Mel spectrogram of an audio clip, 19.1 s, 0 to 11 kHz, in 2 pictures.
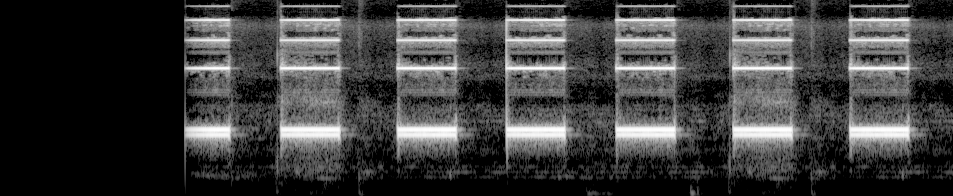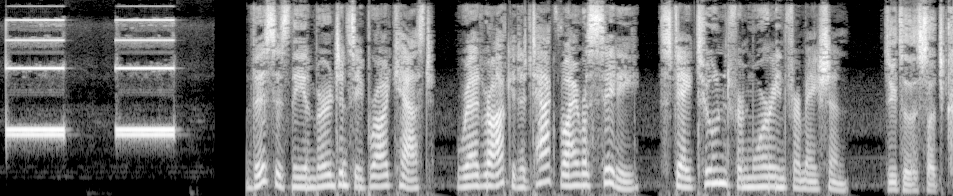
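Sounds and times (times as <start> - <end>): electronic alarm tone beeping: 1.9 - 6.8, 7.4 - 11.4.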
